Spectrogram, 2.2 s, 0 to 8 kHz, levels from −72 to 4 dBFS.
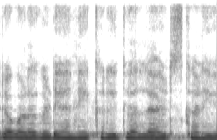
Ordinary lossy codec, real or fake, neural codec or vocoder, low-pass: none; fake; codec, 16 kHz, 8 kbps, FreqCodec, smaller model; none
